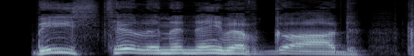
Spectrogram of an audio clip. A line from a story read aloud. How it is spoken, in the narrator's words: Callahan cried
